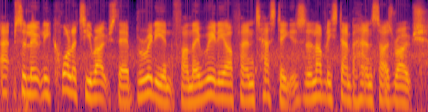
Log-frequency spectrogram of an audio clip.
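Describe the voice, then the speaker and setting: With an English accent, a man speaks at a fairly quick pace with ordinary pitch variation over noticeable background noise. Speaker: angler. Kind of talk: casual talk to camera. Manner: enthusiastic.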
